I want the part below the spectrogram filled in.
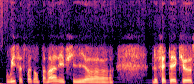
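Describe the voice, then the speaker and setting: A man with medium pitch and ordinary pitch variation keeps to a moderate pace. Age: 50s. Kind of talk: phone-in call to a psychic radio show. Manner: halting, many hesitations.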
